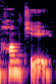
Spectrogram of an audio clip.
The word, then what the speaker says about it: HomiQ: It's by a brand named HomiQ. The letter I is silent.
